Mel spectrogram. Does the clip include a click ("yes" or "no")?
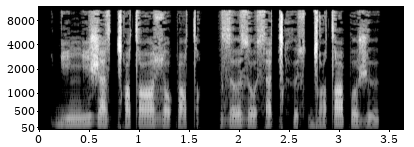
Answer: yes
